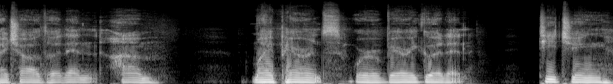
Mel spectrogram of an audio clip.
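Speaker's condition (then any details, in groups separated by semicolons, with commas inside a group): ALS; affects hand function; recently diagnosed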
